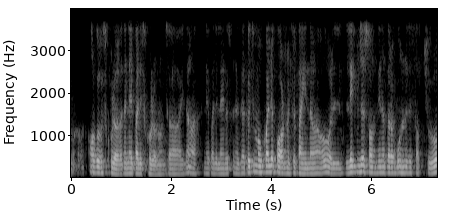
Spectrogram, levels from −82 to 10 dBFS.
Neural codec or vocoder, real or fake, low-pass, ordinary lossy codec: codec, 16 kHz, 4.8 kbps, FACodec; fake; 3.6 kHz; none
